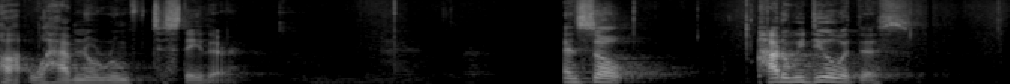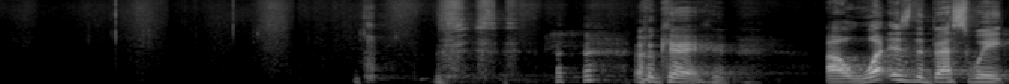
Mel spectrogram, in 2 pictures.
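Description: A man preaches with animation through a microphone in a large echoing hall, with pauses between phrases.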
